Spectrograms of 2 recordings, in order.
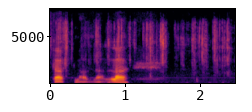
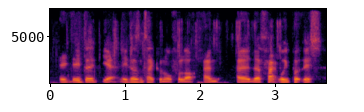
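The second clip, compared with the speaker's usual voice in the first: ordinary talk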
